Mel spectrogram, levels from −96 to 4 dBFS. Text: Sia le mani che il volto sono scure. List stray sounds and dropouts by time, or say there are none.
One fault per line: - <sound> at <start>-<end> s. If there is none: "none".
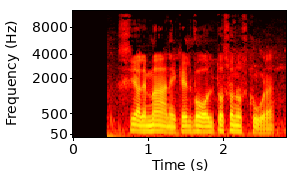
none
